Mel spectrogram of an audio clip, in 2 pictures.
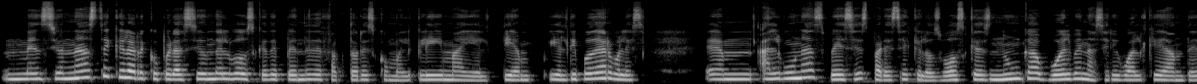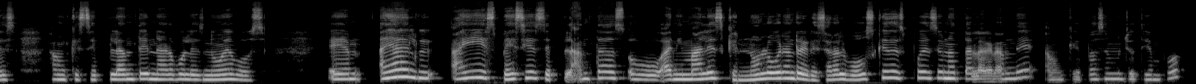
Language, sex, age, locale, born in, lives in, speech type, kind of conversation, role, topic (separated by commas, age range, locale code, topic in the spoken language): Spanish, female, 25-29, es-MX, Mexico, Mexico, read, expert-assistant, asker, Describe cómo la tala de árboles afecta la biodiversidad de un bosque.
